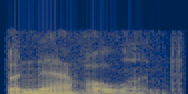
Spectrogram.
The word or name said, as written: benevolent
